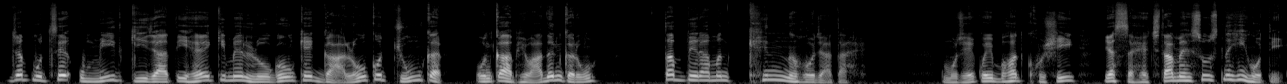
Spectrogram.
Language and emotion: Hindi, sad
